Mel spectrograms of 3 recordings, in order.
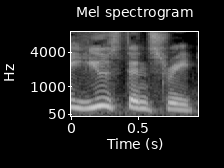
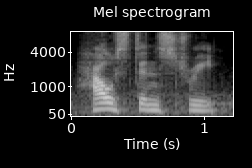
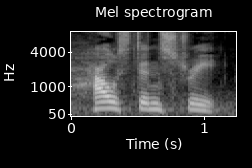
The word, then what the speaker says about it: Houston Street: We do not say Houston Street. No, no, no. We pronounce it Houston. It is pronounced, and I am saying it correctly, it is pronounced Houston Street, not Houston.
